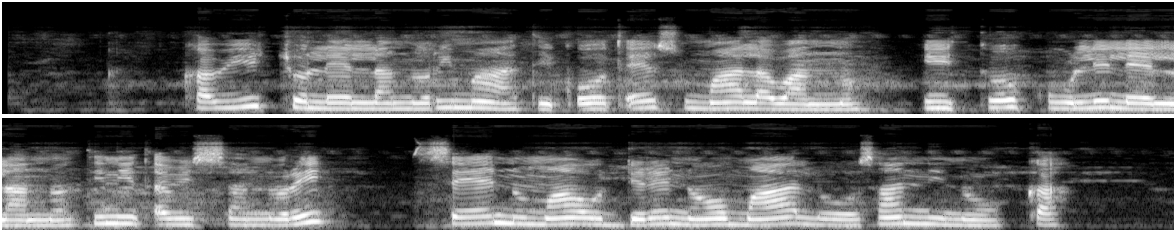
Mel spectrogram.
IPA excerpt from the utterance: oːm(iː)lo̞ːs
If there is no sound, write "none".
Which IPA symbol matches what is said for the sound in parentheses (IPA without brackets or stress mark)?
aː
